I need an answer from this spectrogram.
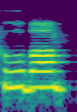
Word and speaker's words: cubo: And cubo, we have that C followed by a U, making it that hard K.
